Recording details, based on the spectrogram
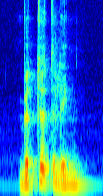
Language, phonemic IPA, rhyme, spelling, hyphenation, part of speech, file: Dutch, /bəˈtʏ.tə.lɪŋ/, -ʏtəlɪŋ, betutteling, be‧tut‧te‧ling, noun, Nl-betutteling.ogg
- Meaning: condescension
